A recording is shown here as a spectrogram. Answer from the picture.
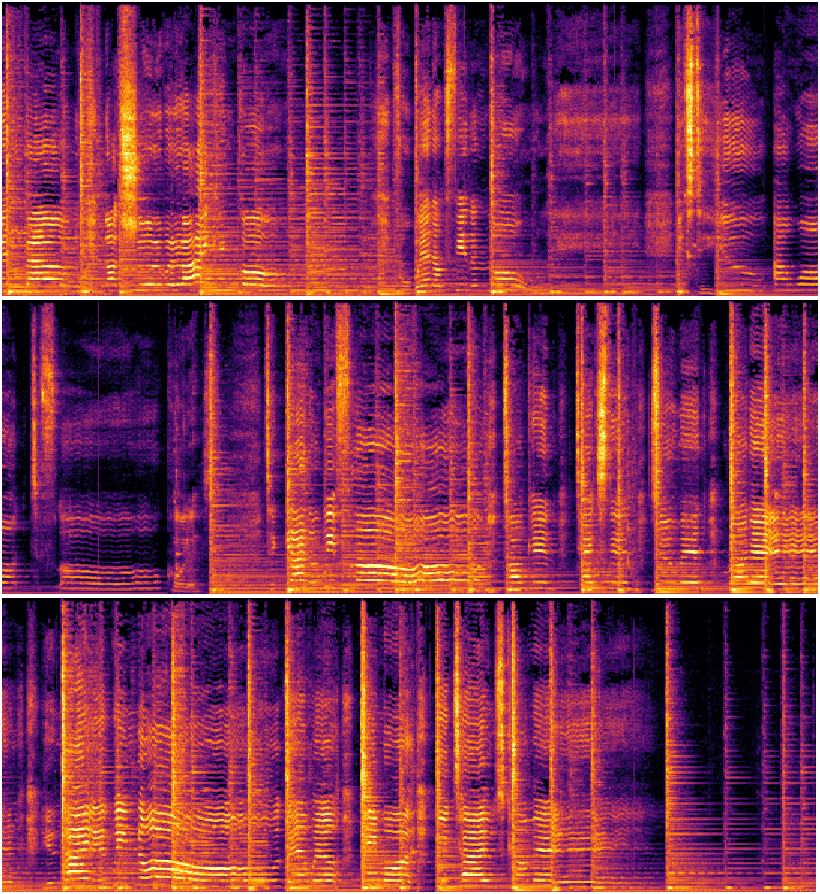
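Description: A woman singing a draft verse-and-chorus melody over strummed acoustic guitar chords. About halfway through, the strumming drops away under a held, wavering sung note, then picks up again.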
